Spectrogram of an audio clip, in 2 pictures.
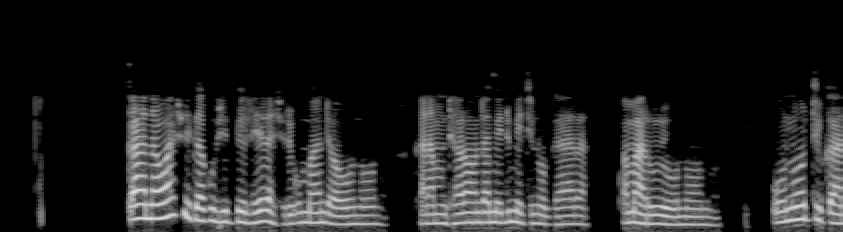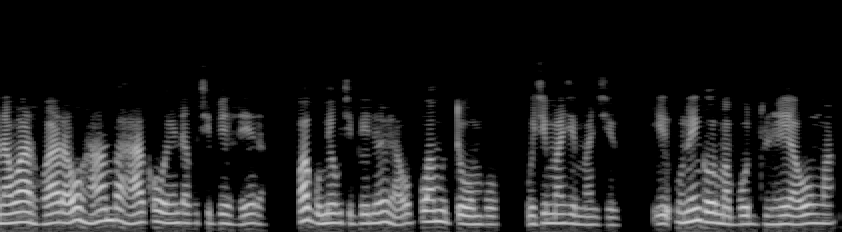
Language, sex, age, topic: Ndau, male, 36-49, health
